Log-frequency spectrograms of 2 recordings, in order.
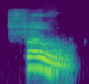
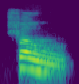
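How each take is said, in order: Both takes have the same delivery.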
